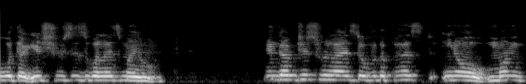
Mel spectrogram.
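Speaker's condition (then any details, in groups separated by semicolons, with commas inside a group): Cerebral palsy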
